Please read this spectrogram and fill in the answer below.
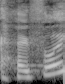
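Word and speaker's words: Heffley: Chris, you're also voicing Frank, am I saying it Hayfley?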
